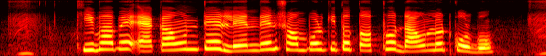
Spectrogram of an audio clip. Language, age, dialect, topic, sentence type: Bengali, 18-24, Rajbangshi, banking, question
